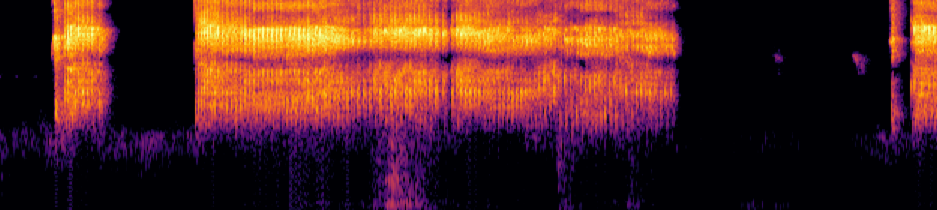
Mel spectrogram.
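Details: Murai air, a forktail, pouring out tight song bursts for cage-bird training; a short shrill burst, then a five-second sustained high, buzzy, rapidly pulsing trill, silence, and a final brief burst.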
